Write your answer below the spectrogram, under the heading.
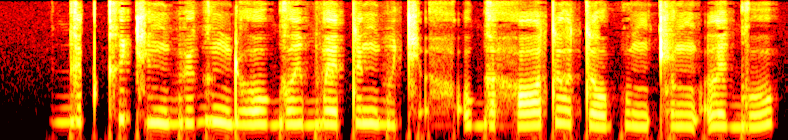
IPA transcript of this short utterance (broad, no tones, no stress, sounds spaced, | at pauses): ɡ ɪ t kʰ ɪ cʰ i ŋ b y ɡ ə ŋ ɖʱ o u̯ ɡ ʊ i̯ b w e t y ŋ b ɪ cʰ ə̰ h ɔ̰ u̯ ɡ ɐ h ɔ t u t o kʷ e ŋ cʰ ʊ ŋ ɔ̰ l i ɡ u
